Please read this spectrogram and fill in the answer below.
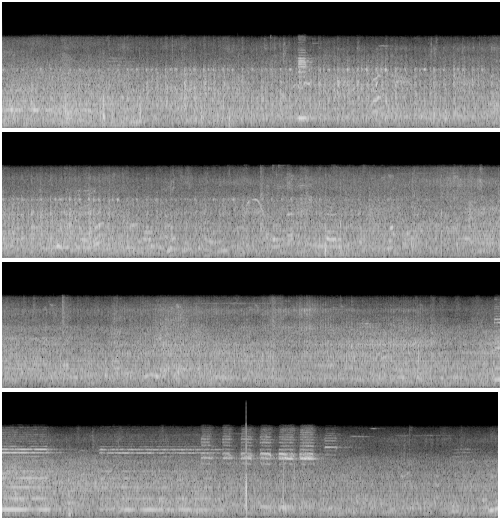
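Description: Busy street traffic runs steadily underneath indistinct voices. Vehicle horns sound near the end: a couple of longer, lower honks, then a quick run of short, higher beeps.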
